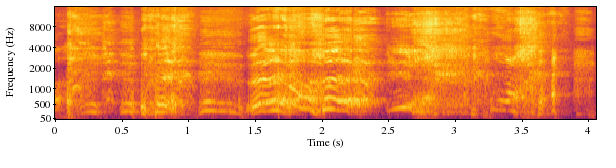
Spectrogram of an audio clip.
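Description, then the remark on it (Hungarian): Loud coughing and choking: a run of strained, voiced hacking bursts and gagging sounds over about four seconds, rising and falling in pitch with brief pauses between fits. “most már a top 10-nél vagyunk ez pedig a köhögő fulladozó.”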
